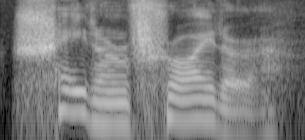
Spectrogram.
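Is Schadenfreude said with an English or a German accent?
English. The word is said with an English accent. "sondern Schadenfreude"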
